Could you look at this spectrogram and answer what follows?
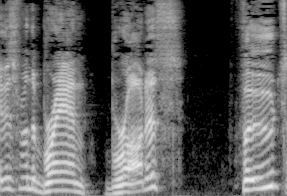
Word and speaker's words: Broadus: is from the brand Broadus Foods I believe I'm pronouncing his last name right you know like as in Calvin brought us all right this is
